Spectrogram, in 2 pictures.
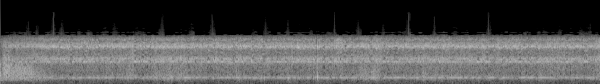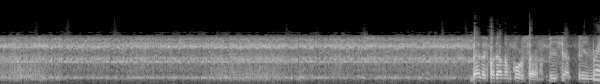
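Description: Steady hiss of an open space-to-ground radio channel, with a few faint steady hum tones running through it. A radioed voice cuts in near the end.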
